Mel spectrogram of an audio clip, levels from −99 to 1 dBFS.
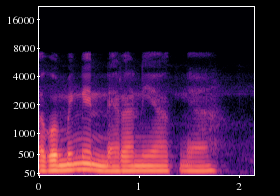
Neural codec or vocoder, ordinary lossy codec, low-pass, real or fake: none; none; 7.2 kHz; real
